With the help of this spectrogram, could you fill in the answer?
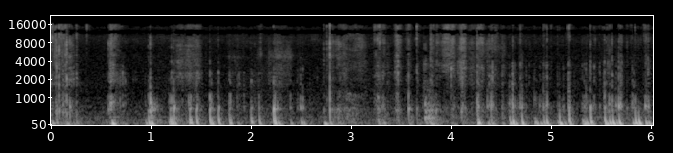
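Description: Fingertips and short nails tap on the bottom and outer wall of a medium, hollow, empty bowl of coiled colorful paper held in the hands. The result is a quiet, irregular run of many soft, dull, low thuds with a faint papery tick, each dying away almost at once.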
